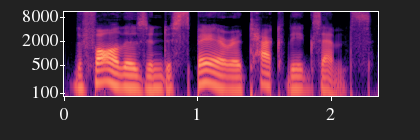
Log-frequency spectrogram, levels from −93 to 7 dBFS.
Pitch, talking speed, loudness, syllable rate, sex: 140 Hz, 180 wpm, -20 LUFS, 5.4 syllables/s, female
